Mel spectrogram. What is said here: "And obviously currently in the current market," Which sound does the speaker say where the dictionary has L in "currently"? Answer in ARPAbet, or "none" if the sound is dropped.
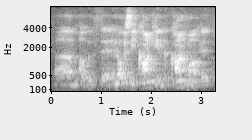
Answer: none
